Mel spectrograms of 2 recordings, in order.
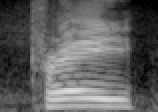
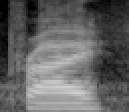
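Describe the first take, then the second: First: The vowel rhymes with 'day'. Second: The vowel rhymes with 'eye'. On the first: The speaker calls it wrong. "I keep calling him Prey because Prey sounds cool to me" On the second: The speaker calls it right. "Pry, I guess, is the actual correct pronunciation"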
